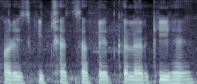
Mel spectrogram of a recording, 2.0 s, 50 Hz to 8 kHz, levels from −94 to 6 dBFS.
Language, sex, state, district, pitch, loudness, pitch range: Hindi, male, Uttar Pradesh, Lucknow, 110 Hz, -15 LUFS, 110-115 Hz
